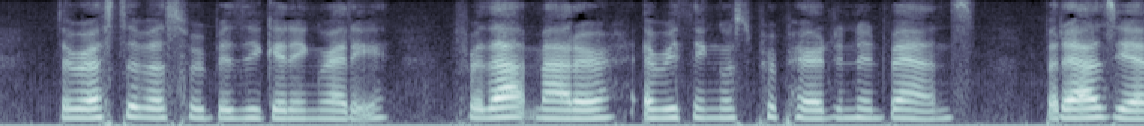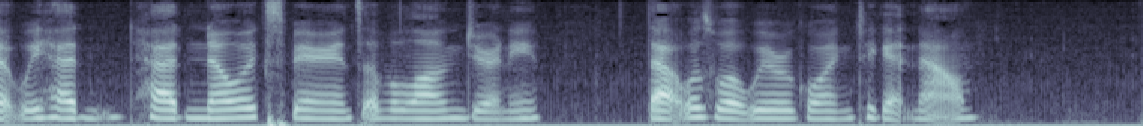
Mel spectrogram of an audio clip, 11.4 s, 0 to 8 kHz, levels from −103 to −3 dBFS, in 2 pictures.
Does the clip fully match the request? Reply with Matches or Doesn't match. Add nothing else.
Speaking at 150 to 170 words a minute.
Doesn't match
